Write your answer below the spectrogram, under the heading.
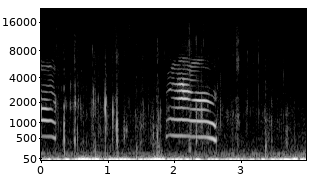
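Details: Talkative orange tabby stray cat clinging to the filmer's legs gives one long, slightly falling meow after a brief clipped start, over rustling and low background rumble.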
